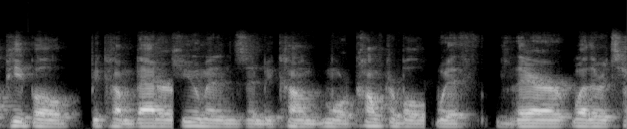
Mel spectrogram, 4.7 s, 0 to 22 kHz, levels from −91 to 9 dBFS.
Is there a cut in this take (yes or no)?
yes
